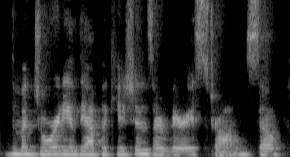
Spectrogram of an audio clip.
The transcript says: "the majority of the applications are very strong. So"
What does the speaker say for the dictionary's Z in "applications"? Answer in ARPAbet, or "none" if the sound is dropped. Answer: Z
